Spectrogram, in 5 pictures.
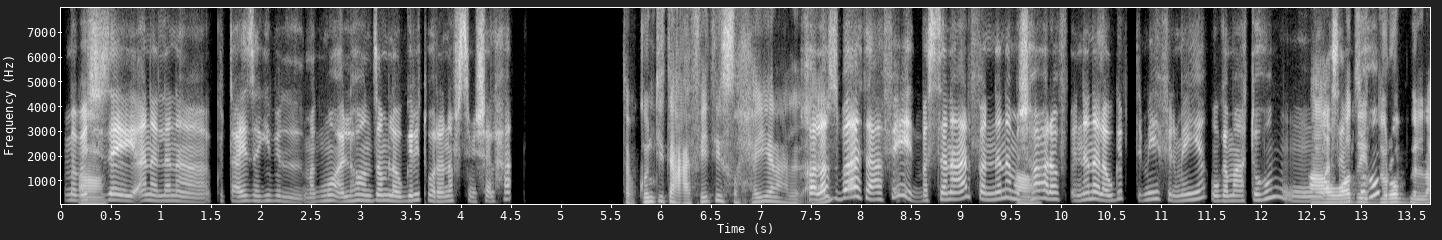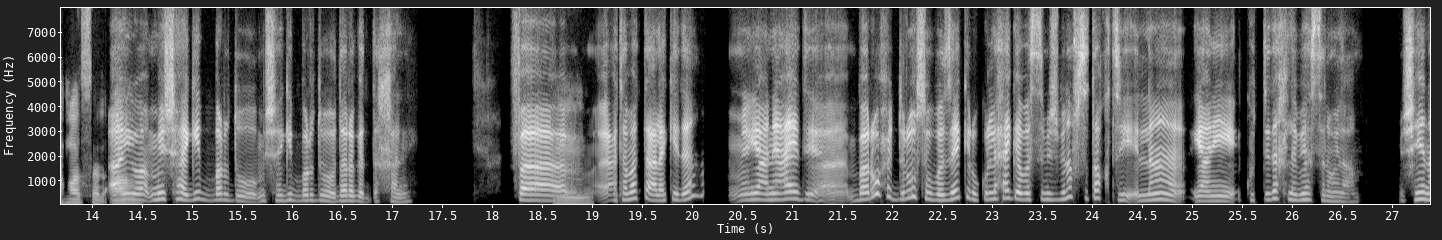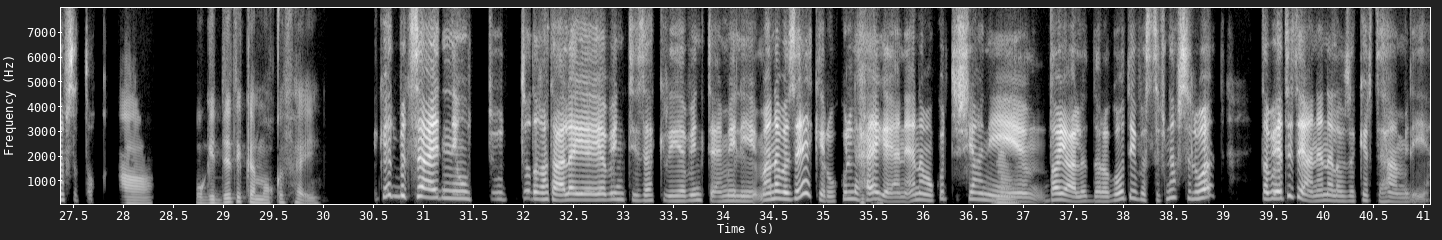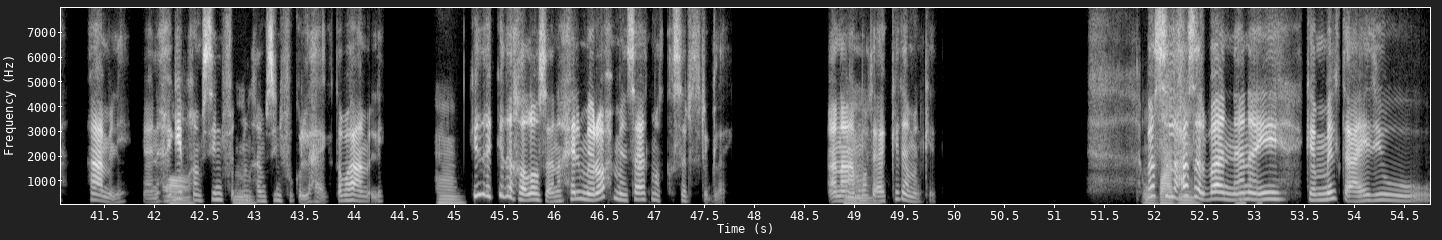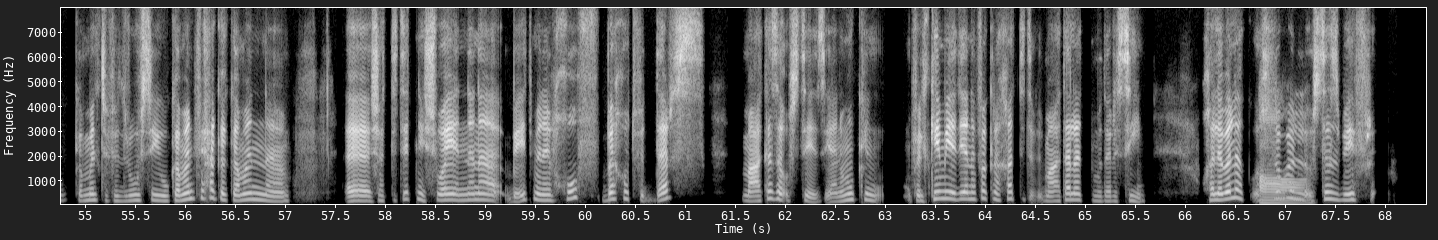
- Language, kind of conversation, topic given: Arabic, podcast, مين ساعدك وقت ما كنت تايه/ة، وحصل ده إزاي؟
- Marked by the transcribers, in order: tapping; in English: "الDrop"; unintelligible speech; unintelligible speech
